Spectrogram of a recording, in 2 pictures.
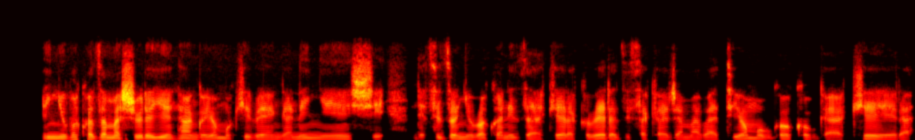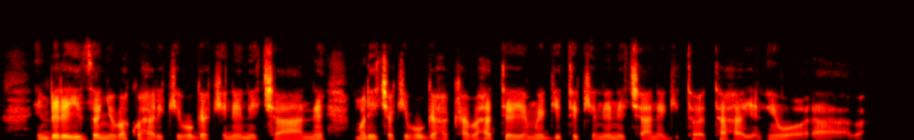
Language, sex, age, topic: Rundi, male, 25-35, education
